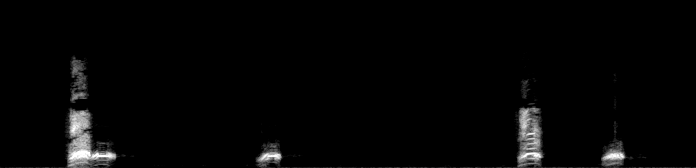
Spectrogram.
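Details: Black-crowned night heron calling to gather its flock, made as a clean trapping lure. Four rough croaks in two pairs: a loud grating call followed by a softer, shorter nasal one, with silence between.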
